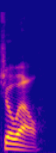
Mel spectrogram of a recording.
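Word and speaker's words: Joël: It's Joel, technically. – Joel, okay. – It's the French pronunciation. There is an accent on the E.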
